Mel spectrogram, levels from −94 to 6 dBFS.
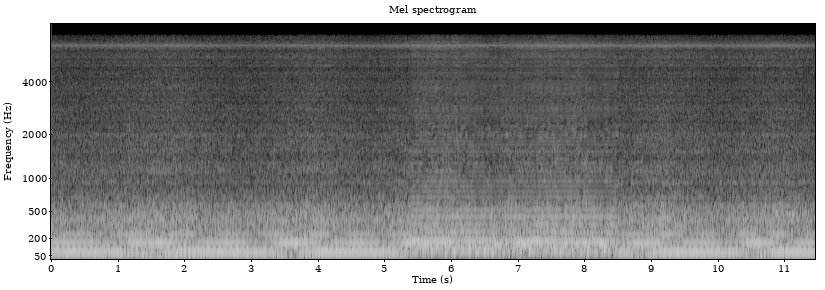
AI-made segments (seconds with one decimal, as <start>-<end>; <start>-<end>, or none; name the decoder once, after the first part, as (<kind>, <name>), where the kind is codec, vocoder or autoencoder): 5.4-8.5 (vocoder, HiFi-GAN)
